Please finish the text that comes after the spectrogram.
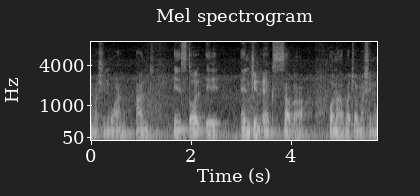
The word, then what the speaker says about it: nginx: what engine X means nginx is spelled nginx but engine X is an open source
